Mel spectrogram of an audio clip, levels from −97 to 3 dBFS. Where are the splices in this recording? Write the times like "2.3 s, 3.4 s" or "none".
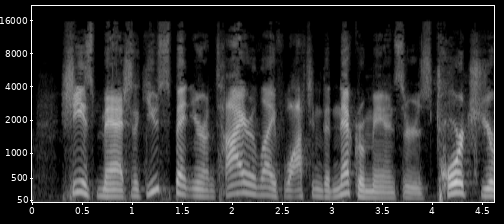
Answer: none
